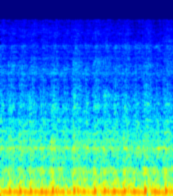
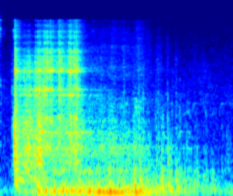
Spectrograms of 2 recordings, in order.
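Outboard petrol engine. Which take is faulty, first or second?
second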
